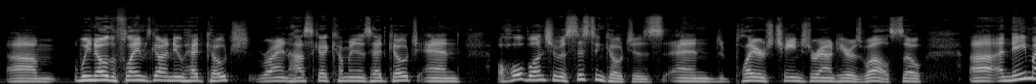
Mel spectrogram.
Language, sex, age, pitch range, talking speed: English, male, 30-49, 145-185 Hz, 195 wpm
